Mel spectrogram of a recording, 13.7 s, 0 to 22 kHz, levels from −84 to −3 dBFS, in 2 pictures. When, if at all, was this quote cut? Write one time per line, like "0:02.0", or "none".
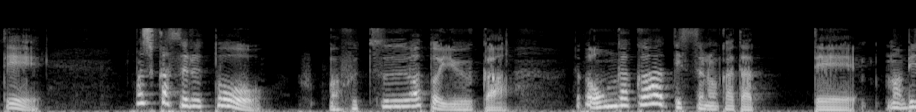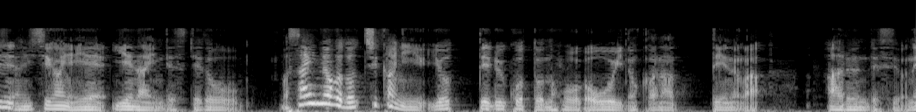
0:07.0
0:09.0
